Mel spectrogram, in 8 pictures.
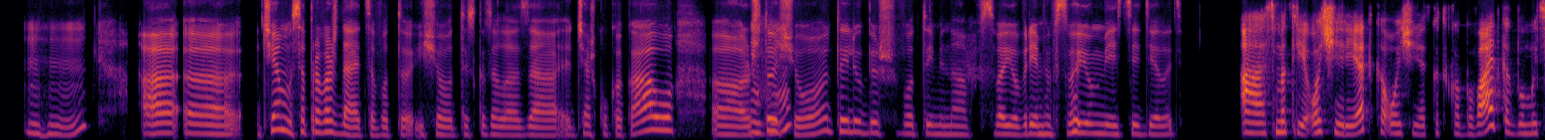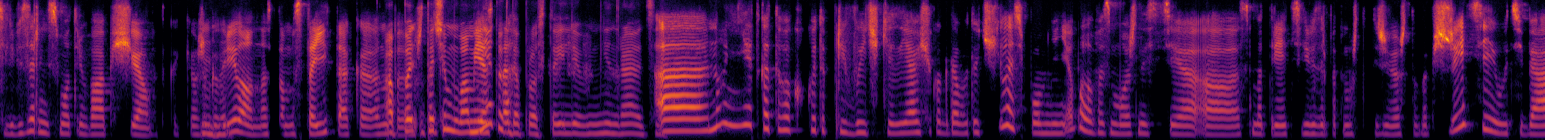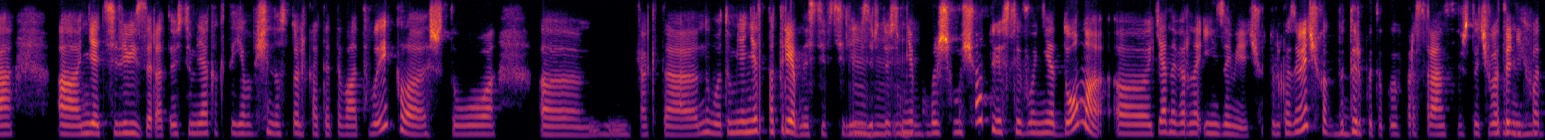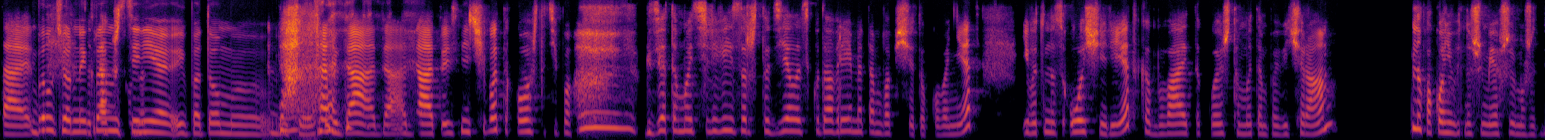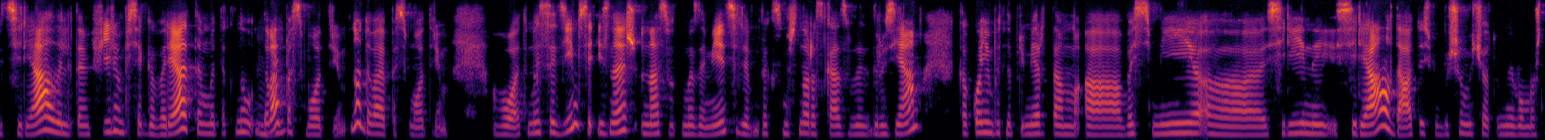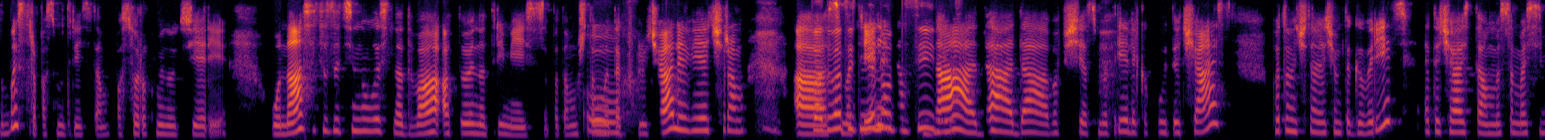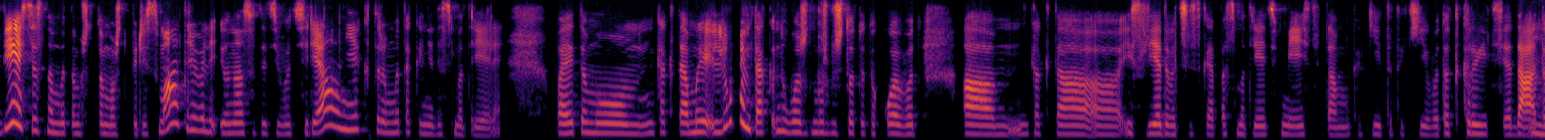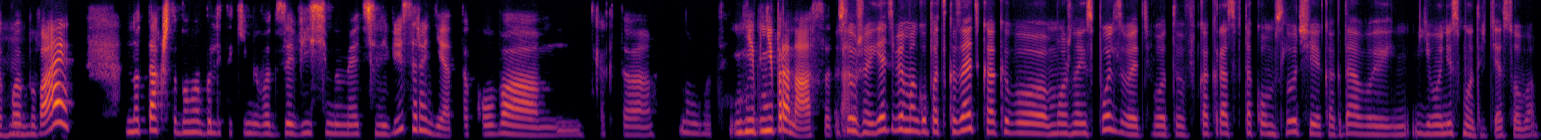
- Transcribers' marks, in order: tapping; laughing while speaking: "Да"; chuckle; other background noise
- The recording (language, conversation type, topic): Russian, podcast, Где в доме тебе уютнее всего и почему?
